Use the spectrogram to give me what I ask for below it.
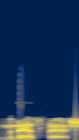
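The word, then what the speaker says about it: Manastash: How do you pronounce the name of your town? Manastache. Oh. Oh, Manastach. Manastach. That's right. Thank you.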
